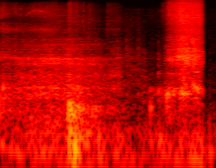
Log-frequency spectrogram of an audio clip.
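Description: Faint handling noise of a cardboard album being moved on a cutting mat, with a soft knock a little under a second in and a brief hiss near the end.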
